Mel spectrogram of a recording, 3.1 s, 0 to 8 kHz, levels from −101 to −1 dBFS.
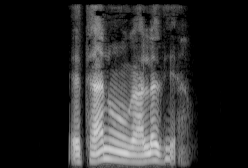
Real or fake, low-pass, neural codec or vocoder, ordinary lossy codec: real; 7.2 kHz; none; MP3, 48 kbps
